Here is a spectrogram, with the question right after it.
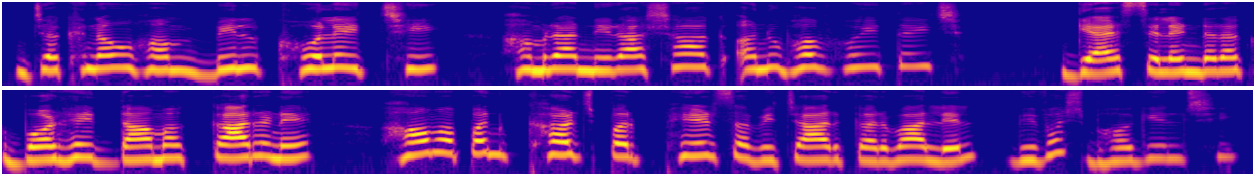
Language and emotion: Maithili, sad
